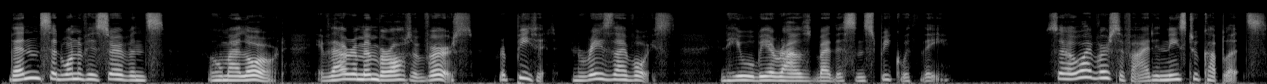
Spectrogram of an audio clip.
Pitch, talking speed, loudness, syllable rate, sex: 210 Hz, 185 wpm, -17 LUFS, 5.3 syllables/s, female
